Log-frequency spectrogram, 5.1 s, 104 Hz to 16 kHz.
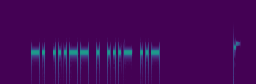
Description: Morse code, heard as a keyed tone, about 22 wpm, 700 Hz. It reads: N3EVU
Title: USA Call Signs - 5 Characters - 2x Character Spacing - 22wpm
